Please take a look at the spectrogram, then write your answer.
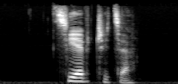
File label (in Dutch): cjevcica, kroatisch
